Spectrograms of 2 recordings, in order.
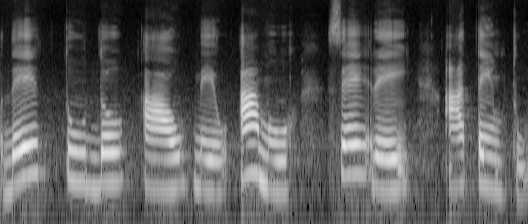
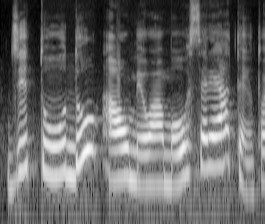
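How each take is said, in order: First: Slow, each grammatical syllable of "de tudo ao meu amor serei atento" said apart; teacher spelling out every grammatical syllable. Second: "tudo ao" run together as one beat, stressed "ten" in "atento"; teacher scanning the verse in poetic syllables; poetic scansion. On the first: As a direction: count out "tu-do-ao" as separate beats, slowly. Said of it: "a divisão por sílabas gramaticais". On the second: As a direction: read it in metre, joining the vowels. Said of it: "Olha só a divisão poética". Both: Shown as a demonstration.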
